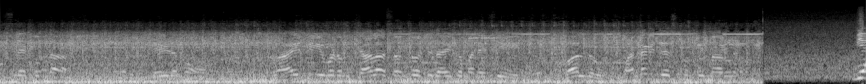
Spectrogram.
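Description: A man talking outdoors over loud street traffic noise with a steady low engine hum; the noise and voice cut off suddenly near the end.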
